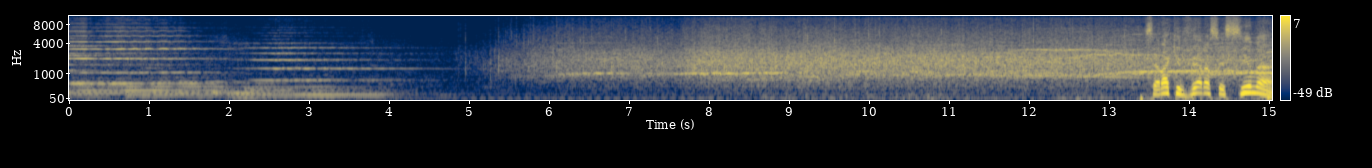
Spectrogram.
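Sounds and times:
string music: 0.0 - 4.8
crowd applause: 4.8 - 15.0.

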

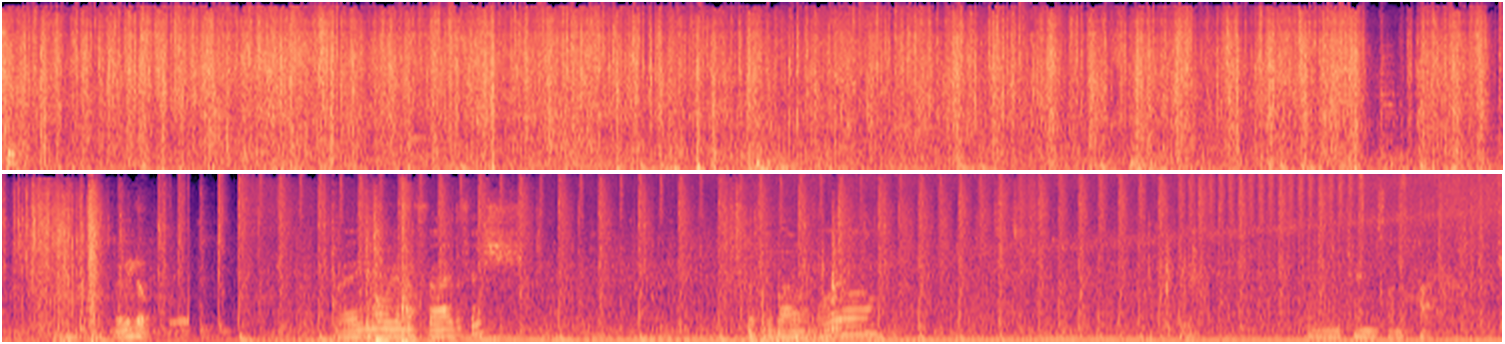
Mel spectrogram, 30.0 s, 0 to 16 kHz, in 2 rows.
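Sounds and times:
bag being shaken with rustling: 0.0 - 16.4.

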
